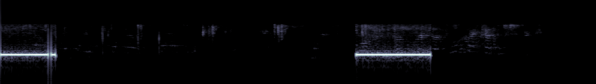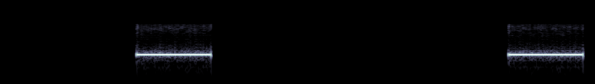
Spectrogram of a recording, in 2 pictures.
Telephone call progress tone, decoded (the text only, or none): ringback tone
